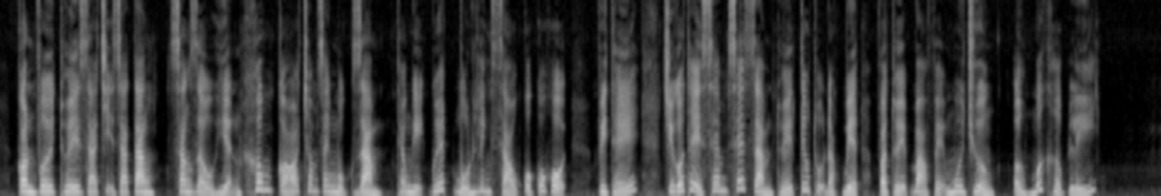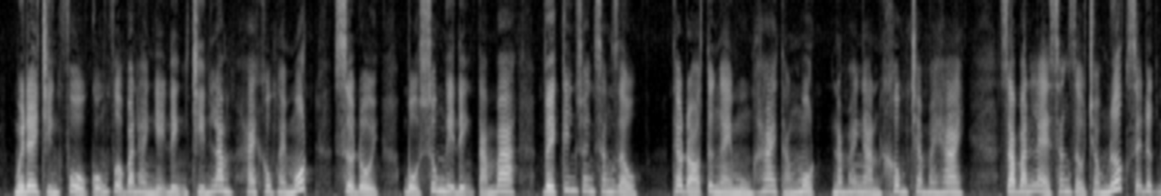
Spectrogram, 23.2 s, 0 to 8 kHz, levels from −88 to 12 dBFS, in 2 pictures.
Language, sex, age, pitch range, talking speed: Vietnamese, female, 20-39, 200-245 Hz, 225 wpm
